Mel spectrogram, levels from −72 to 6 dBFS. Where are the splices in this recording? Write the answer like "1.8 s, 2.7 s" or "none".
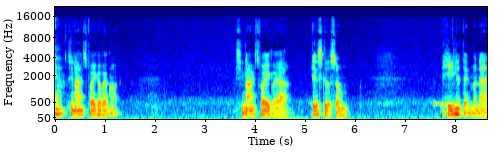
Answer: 1.1 s, 4.3 s, 5.1 s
